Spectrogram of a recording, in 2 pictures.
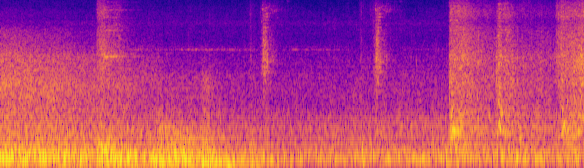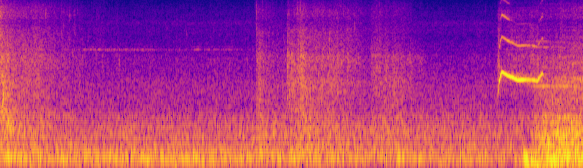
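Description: A horse splashes through shallow water.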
